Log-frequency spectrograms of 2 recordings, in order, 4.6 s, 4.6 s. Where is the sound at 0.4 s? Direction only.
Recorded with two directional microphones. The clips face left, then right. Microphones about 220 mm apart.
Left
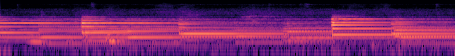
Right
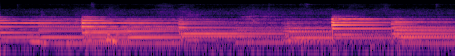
45° left (ahead or behind).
